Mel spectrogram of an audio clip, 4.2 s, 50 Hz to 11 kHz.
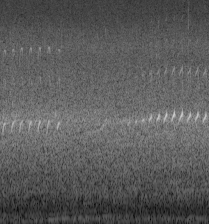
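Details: Night chorus of a Kajika frog beside a clear mountain stream in Akigawa Valley, Tokyo, recorded on a ZOOM H6: a few soft chirps, a pause, then a louder run of about eight sharp, rising, whistled notes, all over rushing water.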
